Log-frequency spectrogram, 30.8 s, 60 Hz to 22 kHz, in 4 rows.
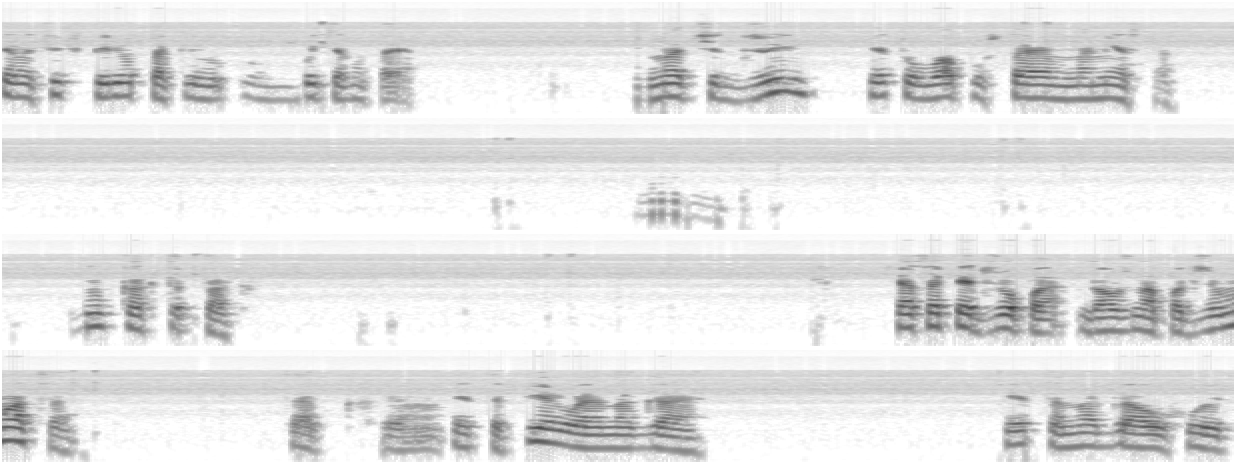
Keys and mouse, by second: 1.7 click, 3.8 g, 12.3 r, 17.6 r, 23.4 click, 29.2 g.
